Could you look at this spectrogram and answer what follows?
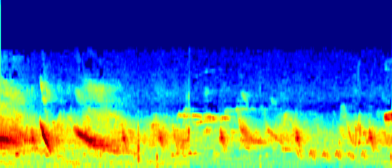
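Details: European bee-eaters in Extremadura, Spain, in spring: soft, rolling high-pitched trilled calls from several birds, uneven and overlapping, some louder notes near the start, against faint outdoor background.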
